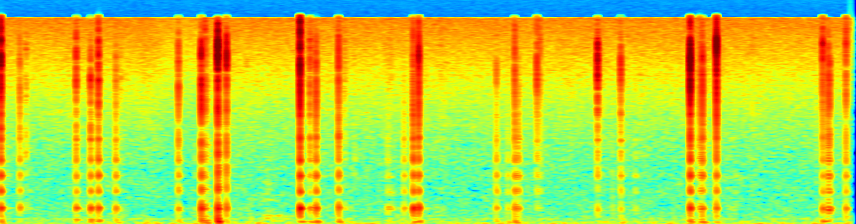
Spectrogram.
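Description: Fingertips and nails tap the card cover of a paperback novel held upright. An irregular series of quick, dry taps, some in close pairs, each with a dull low thud and a faint bright click from the nails, dies away almost at once over a quiet background.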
